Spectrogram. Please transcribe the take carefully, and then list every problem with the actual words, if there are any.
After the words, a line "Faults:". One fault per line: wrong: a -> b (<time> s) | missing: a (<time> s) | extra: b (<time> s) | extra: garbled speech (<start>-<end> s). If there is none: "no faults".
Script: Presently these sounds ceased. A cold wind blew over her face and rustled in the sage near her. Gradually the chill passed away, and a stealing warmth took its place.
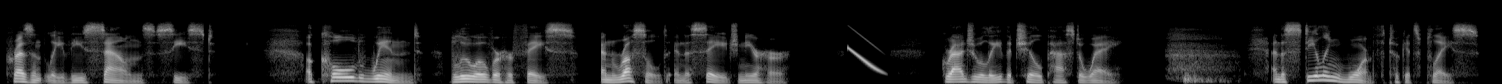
Presently these sounds ceased. A cold wind blew over her face and rustled in the sage near her. Gradually the chill passed away, and the stealing warmth took its place.
Faults:
wrong: a -> the (12.8 s)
